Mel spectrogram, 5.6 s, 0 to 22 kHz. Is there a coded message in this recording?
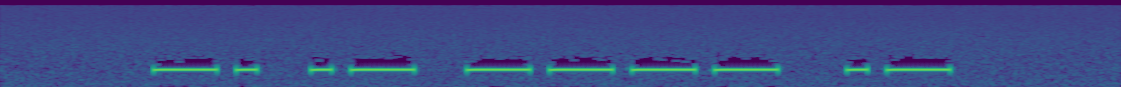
Yes: Morse code (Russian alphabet) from 0.7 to 4.8 s, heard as a keyed tone, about 12 wpm, 810 Hz. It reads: НАША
